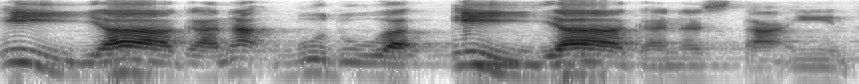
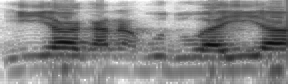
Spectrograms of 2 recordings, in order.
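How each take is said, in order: First: Slow chant with "Iya" held on a doubled y: "iy-ya"; corrected recitation, drawn-out "iy-ya" in each "iya"; repeated with tasdid. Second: "iya" with a single light y, not held; without tasdid. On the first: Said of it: "harus diulang". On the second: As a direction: run quickly through "iya" as "i-ya", no doubling. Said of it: "baca tidak tasdid". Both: Shown as a demonstration.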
